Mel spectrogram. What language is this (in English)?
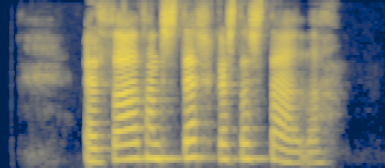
Icelandic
